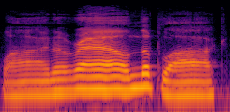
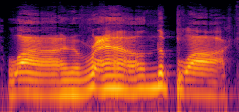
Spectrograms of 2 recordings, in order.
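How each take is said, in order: First: It is said smoothly and flatly. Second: It is said with extra energy and punch.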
